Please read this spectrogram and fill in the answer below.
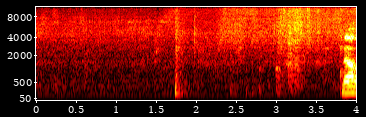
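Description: Steam hissing from a needle injected into an acoustic guitar's glued neck joint, fed from a pressure cooker to soften the glue for a neck reset. The hiss is faint at first and grows louder near the end, with a single click a little under two seconds in.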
